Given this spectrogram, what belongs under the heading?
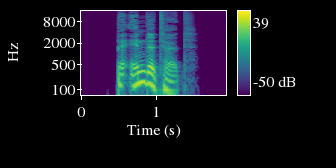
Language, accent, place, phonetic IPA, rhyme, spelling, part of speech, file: German, Germany, Berlin, [bəˈʔɛndətət], -ɛndətət, beendetet, verb, De-beendetet.ogg
- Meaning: inflection of beenden: 1. second-person plural preterite 2. second-person plural subjunctive II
